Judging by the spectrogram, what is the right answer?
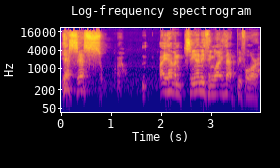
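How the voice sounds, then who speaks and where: Using a put-on character voice, a man sounds raspy, with a fairly high pitch. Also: moderate pace, ordinary pitch variation. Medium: actual play. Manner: agitated, urgent.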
